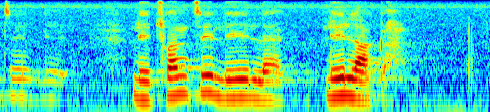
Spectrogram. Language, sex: Southern Sotho, male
